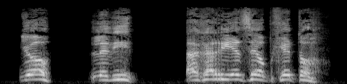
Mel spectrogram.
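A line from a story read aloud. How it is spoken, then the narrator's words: Choked voice. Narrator (Spanish): dijo con la voz ahogada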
